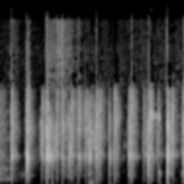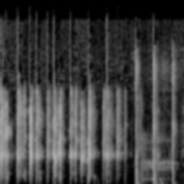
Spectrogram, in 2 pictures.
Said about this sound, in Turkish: Alkışlar!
